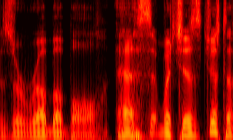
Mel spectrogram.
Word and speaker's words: Zerubbabel: Zerubbabel is usually how I say it.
